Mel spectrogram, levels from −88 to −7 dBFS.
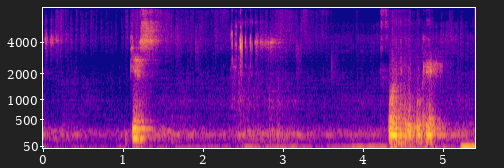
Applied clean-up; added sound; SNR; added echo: neural separator model SepFormer DNS4.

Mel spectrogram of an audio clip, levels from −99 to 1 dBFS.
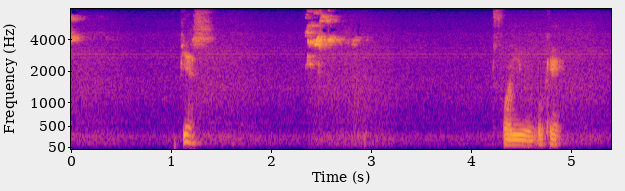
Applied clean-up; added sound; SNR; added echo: none; none; none; none.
